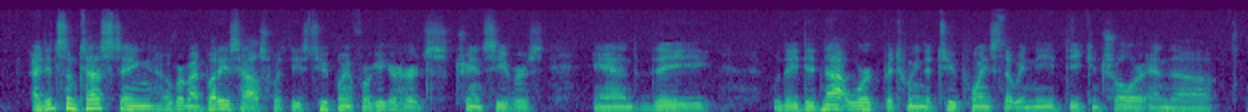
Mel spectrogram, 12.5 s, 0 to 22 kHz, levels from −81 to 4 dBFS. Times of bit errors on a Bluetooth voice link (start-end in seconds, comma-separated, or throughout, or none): none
